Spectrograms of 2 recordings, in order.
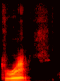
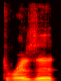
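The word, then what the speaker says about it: Drizzt: internet are pronouncing it drizzy but i don't see how they'll be pronounced that way because there is no letter between the z and the t and actually if you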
